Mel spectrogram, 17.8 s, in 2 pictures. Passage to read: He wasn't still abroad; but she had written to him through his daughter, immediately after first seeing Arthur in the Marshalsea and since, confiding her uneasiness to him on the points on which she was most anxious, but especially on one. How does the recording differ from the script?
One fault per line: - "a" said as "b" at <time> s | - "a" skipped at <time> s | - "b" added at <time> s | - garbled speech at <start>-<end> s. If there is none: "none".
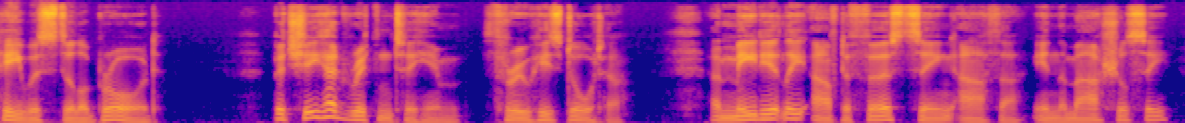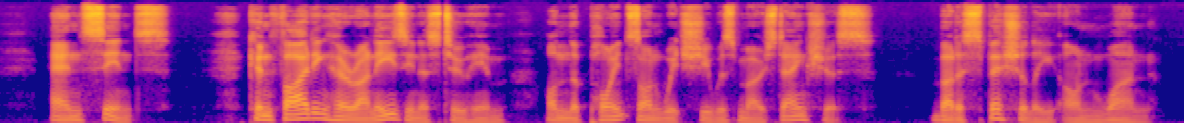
- "wasn't" said as "was" at 0.2 s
